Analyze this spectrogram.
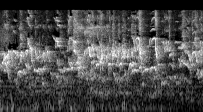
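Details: White-rumped shama at a singing competition session: dense, overlapping bright whistled and chirping phrases, rapid and varied, with several birds singing at once and faint human voices underneath.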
